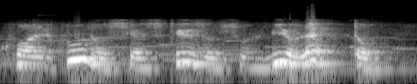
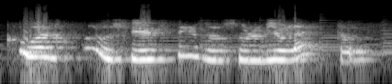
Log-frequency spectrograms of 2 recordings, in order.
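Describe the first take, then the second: First: It is said in a big, deep voice. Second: It is said in a medium-sized voice.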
